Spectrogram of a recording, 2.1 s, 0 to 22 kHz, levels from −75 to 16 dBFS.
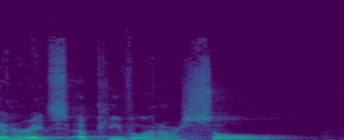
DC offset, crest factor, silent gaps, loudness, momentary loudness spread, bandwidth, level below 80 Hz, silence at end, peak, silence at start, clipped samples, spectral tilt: under 0.1%; 18 dB; none; -31 LUFS; 11 LU; 17 kHz; -66 dBFS; 0.35 s; -12 dBFS; 0 s; under 0.1%; -5 dB/octave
